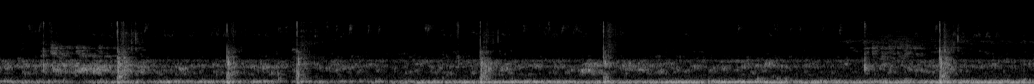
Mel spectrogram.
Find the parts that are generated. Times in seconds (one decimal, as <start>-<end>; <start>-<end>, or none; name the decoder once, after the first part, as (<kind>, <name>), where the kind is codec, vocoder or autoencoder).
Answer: 2.8-3.3 (codec, SNAC)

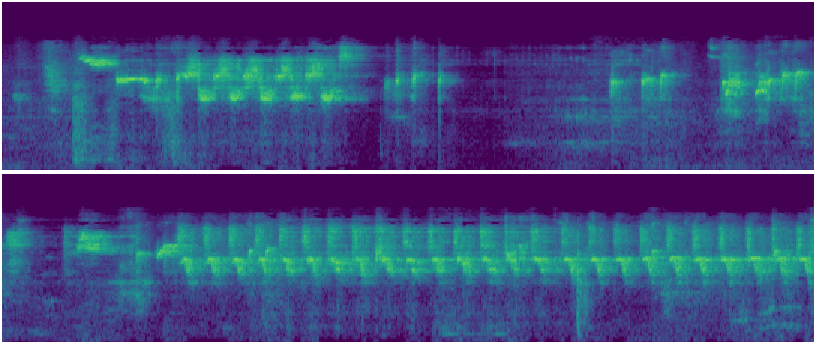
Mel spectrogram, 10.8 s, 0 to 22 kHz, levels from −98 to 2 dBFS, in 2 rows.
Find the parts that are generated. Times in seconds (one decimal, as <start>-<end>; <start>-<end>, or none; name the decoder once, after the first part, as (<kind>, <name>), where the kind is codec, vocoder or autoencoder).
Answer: 0.6-4.3 (codec, SNAC); 5.6-6.3; 7.3-9.1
